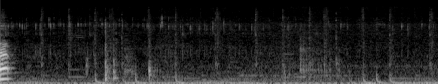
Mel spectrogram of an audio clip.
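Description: Slotted metal ladle scooping boiled pepper strips out of a pot of vinegar brine, with liquid dripping and a few light clinks, over quiet music.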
